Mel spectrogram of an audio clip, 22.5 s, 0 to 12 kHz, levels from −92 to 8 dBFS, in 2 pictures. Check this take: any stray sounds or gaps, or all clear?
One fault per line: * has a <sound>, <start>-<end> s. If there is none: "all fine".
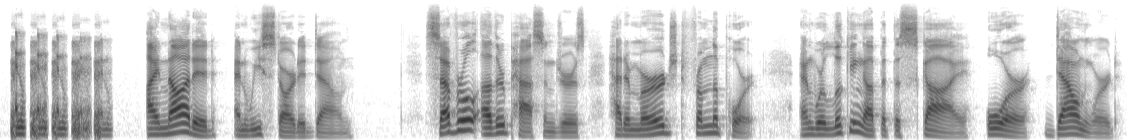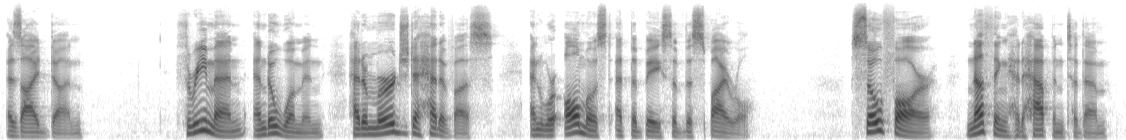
* has a laugh, 0.1-1.1 s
